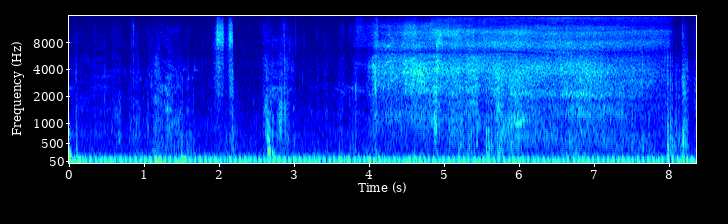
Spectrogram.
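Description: A man blowing into a rubber balloon to inflate it: a steady breathy rush of air begins about halfway through and lasts to the end. Before it, a couple of light clicks from handling the balloon, over a low constant hum.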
